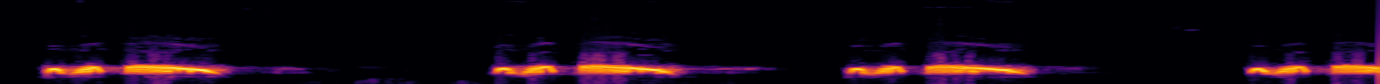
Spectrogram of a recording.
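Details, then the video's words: Spotted dove calling to attract birds for trapping, repeating a low phrase of a quick doubled note and a long falling coo roughly every two seconds in otherwise silent surroundings. "tiếng chim cu gáy kích bổi - cu gáy kích mồi - tiếng cu gáy giành cho đi bẩy"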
